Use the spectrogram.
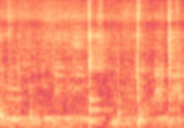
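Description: Garam masala being stirred into chicken biryani in a pot: a few scraping spoon strokes and light clinks against metal over a faint background sizzle, close by, without speech.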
